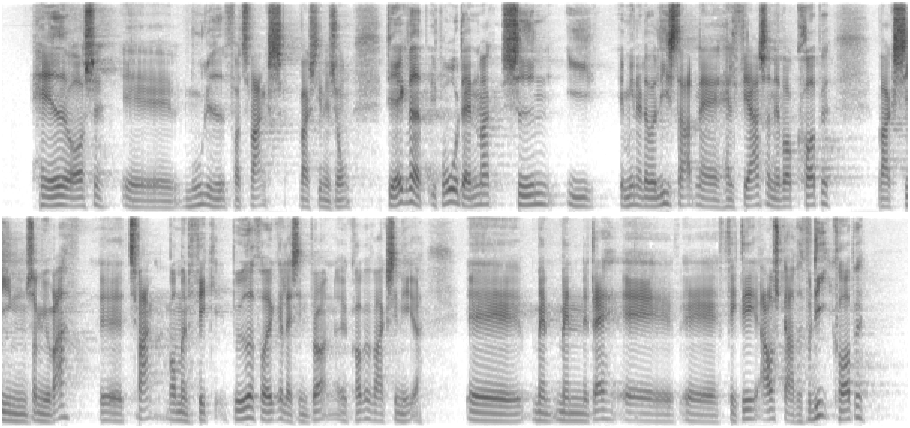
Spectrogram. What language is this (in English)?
Danish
